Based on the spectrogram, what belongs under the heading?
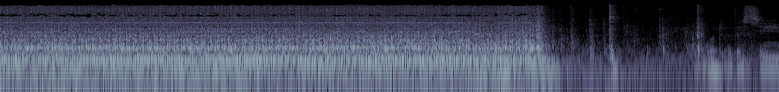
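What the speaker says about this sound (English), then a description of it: "So we'll sew it just below here, about a quarter inch" A sewing machine runs steadily for about five seconds, stitching a quarter-inch seam through fabric and lining for a wheelchair pocket bag, then stops, leaving a few mechanical clicks and handling noises; a voice talks over it.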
